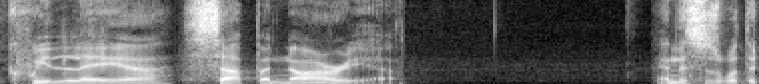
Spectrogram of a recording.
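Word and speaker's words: Quillaja saponaria: The tree is pronounced Quilea saponaria.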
